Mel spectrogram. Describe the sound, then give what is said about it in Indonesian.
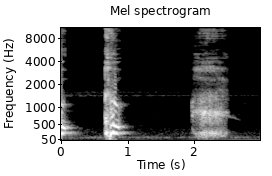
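Two harsh, raspy coughs from a dying old man, close by, the first a sharp explosive burst and the second a longer, rougher hacking exhale after a short pause, with no talking around them. “Dan mendadak suara batuk sekarat itu terdengar dekat di kupingnya.”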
